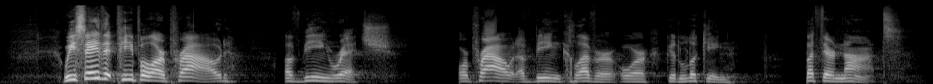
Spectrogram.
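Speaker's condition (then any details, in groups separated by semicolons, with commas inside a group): No condition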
